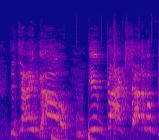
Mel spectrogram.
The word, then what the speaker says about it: Django: to Django! You black son of a bitch! The D is silent here, baby.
